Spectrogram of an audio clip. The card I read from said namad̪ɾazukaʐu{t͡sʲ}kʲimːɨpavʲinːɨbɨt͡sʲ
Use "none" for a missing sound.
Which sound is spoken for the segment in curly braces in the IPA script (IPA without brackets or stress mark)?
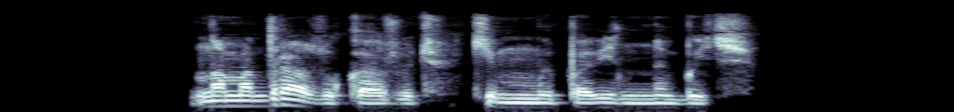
t͡sʲ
